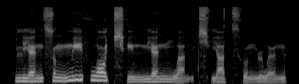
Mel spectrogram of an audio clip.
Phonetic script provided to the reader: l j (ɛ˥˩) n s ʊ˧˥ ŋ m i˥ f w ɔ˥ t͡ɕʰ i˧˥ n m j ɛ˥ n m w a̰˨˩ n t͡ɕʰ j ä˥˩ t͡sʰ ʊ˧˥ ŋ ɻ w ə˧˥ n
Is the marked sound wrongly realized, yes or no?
yes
